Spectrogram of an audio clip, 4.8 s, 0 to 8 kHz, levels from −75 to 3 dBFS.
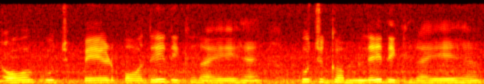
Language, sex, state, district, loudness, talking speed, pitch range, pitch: Hindi, female, Madhya Pradesh, Dhar, -16 LUFS, 150 wpm, 185-215 Hz, 195 Hz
